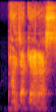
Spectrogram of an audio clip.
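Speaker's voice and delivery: put-on crackly character voice. Quoting a side character's famous only line from a show: imitating a crackling voice. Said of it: "she says in her crackling voice".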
